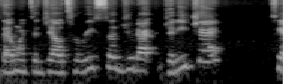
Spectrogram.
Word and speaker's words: Giudice: And like the one housewives that went to jail, Teresa Giudice. See, I say her name right. I say it Italian.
